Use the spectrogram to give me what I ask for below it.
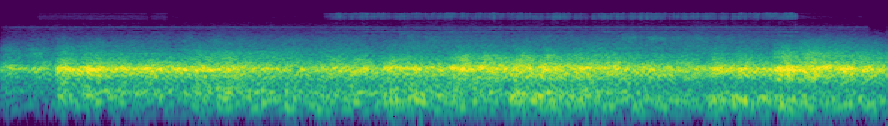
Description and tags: ns birds
Birds taking flight - a manipulation of a creaky door
abstract, created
